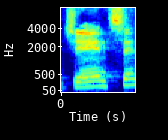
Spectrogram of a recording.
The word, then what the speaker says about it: Janson: Yeah, it's just like young with an N in front, and you've actually said it very, very well.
